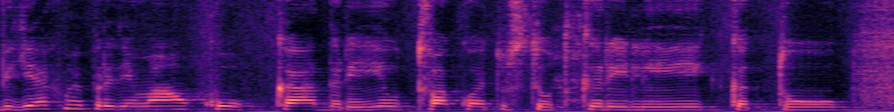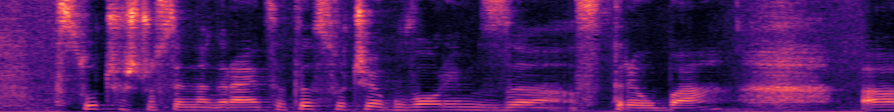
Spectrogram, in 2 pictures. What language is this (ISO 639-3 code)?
bul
